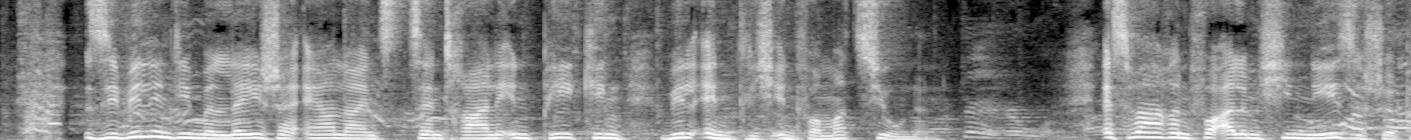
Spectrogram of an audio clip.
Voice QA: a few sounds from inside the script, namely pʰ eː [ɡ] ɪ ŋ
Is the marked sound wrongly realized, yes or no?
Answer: yes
